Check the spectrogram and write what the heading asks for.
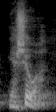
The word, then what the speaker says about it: Yeshua: Yeshua, which we translate as Jesus, right? Now, Yeshua, how do we pronounce that name in a Hebrew derivation? Is Joshua, Yeshua.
